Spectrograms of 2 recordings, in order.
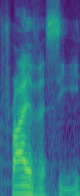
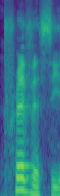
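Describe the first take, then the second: First: The word is said a non-British way. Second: The word is said the British way. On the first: The speaker calls it right. "not privacy" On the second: The speaker calls it wrong. "He said privacy"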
